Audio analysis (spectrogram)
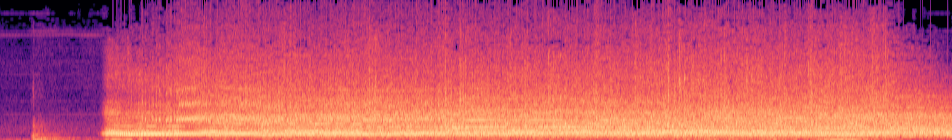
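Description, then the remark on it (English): After a brief quiet moment, a loud burst of crowd cheering and applause erupts and holds steady, a dense roar of clapping and whoops with no talking over it. “Let's clap for that, man.”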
